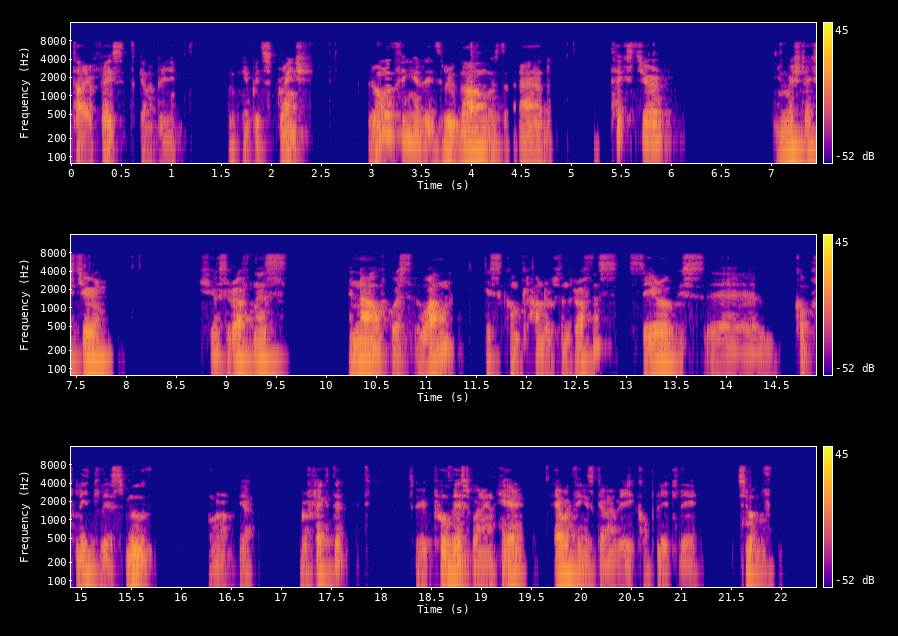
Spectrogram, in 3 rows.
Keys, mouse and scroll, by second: 2.4 shift+middle click, 3.2 shift+middle click, 3.2 shift+click, 4.1 click, 5.0-7.7 drag, 8.1 click, 11.4 click, 12.1-17.9 drag, 18.6-19.8 drag.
